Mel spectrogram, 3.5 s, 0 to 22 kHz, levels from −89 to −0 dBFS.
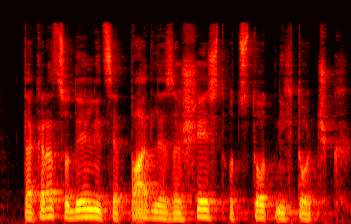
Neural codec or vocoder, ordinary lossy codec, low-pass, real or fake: none; MP3, 96 kbps; 14.4 kHz; real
